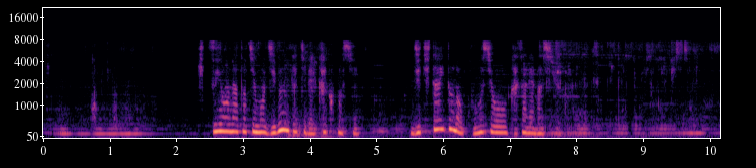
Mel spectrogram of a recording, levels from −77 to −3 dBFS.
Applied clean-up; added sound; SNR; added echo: neural separator model SepFormer DNS4.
